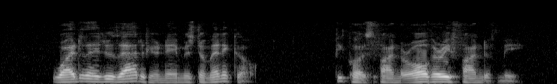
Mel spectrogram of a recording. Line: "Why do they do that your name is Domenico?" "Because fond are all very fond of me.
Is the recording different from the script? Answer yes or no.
no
